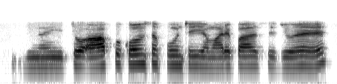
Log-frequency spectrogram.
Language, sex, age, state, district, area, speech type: Urdu, male, 30-45, Delhi, South Delhi, rural, conversation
